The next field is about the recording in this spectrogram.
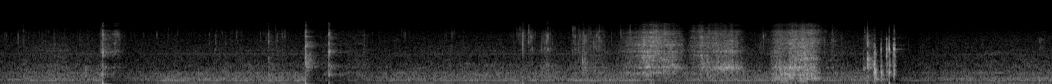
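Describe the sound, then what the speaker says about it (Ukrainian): A spoon stirs a lung salad with homemade mayonnaise in a bowl, producing close, soft wet scraping and clinking against the dish, a few taps early and a denser stretch of mixing toward the end. "і даю майонез. Майонез у мене домашній."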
